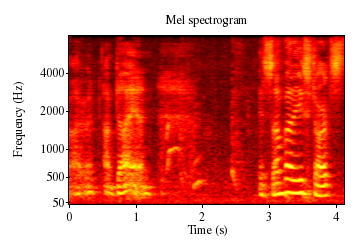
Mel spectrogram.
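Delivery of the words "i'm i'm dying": low, breathy whisper of a faked dying patient; mock dying whisper. Patient to nurse, mock dying whisper. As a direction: whisper it like your last words.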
